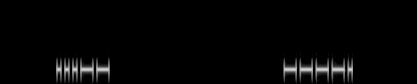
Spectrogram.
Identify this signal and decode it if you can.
Morse code, heard as a keyed tone, about 30 wpm, spaced as for 5 wpm, 700 Hz. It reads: 39
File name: Lesson 36d - BT - Two Characters 30wpm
